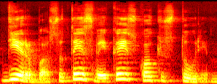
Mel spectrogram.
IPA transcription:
ˈdʲiːrboː sʊ ˈtɐɪs ʋɐɪˈkɐɪs ˈkoːkʲʊs ˈtuːrʲɪm

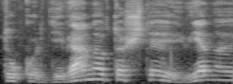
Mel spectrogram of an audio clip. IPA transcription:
tuː kʊr ɡʲiːˈʋʲæːnoː tʊʃʲˈtʲɪ ɪ ˈʋʲiɛnɐ

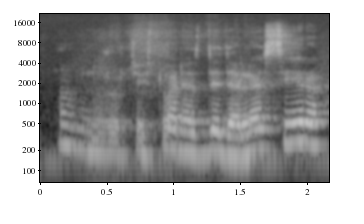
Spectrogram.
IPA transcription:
nʊ ˈʋʲiɛnʊ ʒuɔt͡ʃʲ t͡ʃʲɛ ɪsˈtuɔrʲɪjɛs ˈdʲɪdʲɛlʲɛs ˈiːrɐ

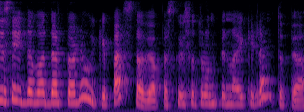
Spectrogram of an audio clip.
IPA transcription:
ˈjɪs ˈɛɪdɐʋoː ˈdɐr toːˈlʲɛʊ ɪkʲɪ ˈpɑːstoːʋʲoː pɐsˈkʊɪ sʊˈtrʊmʲpʲɪnoː ɪkʲɪ ˈlʲɛntʊpʲoː

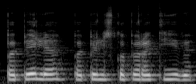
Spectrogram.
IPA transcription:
pɐˈpʲɪlʲiɛ pɐˈpʲɪlʲs koːoːpʲɛrɐˈtʲiːʋʲɛ

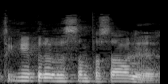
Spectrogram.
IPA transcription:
tɐɪ ˈkɐɪp ɪr ʋʲɪˈsɐm pɐˈsɐʊlʲɪ

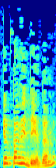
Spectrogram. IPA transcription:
ɪr pɐʋʲɪˈdʲeːdɐmʲɪ

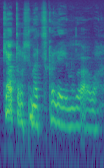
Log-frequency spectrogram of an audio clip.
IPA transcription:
ˈkʲæːtʊrʲɪs ˈmʲɛts kɐˈlʲæːjɪm ˈɡɑːʋɐ

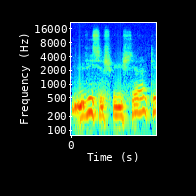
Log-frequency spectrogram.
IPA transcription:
ˈʋʲiːsʲɪʃkɐɪ ɪʃʲˈsʲæːkʲɛ

